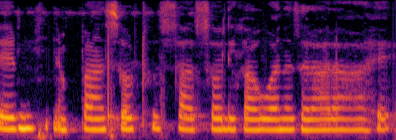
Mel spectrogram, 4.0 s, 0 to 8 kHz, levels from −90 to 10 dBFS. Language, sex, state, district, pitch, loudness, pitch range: Hindi, female, Bihar, Katihar, 235 Hz, -15 LUFS, 230-245 Hz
